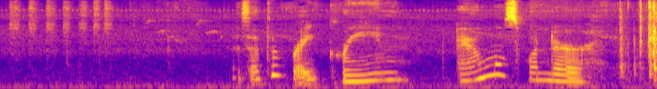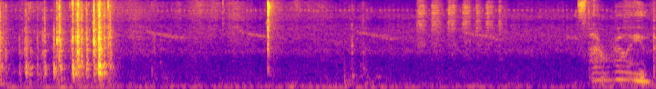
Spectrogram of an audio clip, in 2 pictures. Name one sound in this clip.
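A marker scratches across paper.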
